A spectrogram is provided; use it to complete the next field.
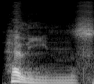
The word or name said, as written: Hellenes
